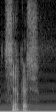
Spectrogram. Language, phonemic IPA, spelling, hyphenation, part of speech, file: Dutch, /ˈsɪr.kʏs/, circus, cir‧cus, noun, Nl-circus.ogg
- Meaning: circus (company of performers; place where this company performs)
